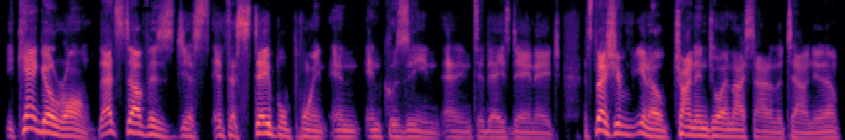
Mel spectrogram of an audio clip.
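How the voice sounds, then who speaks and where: A man's voice: lowish voice, lively intonation, fairly quick, few pauses, no room sound, studio quality. A man hosting a podcast in a casual, informal, anecdotal chat style. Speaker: podcast host.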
